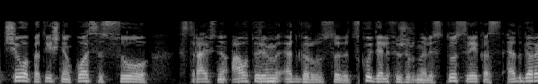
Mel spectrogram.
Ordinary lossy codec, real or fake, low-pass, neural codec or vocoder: AAC, 24 kbps; real; 19.8 kHz; none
